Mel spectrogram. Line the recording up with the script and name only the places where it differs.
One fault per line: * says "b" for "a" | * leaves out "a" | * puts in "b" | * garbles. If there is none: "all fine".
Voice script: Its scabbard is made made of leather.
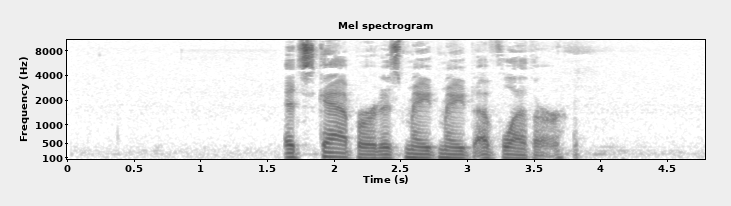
all fine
